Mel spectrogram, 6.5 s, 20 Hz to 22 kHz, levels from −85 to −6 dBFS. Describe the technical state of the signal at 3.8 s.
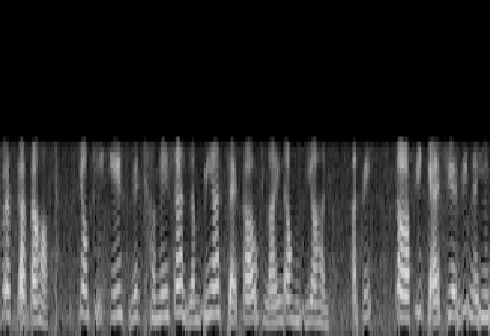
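At 3.8 s the speech is carried through a Codec 2 vocoder, which affects the whole clip rather than just this moment. Instead of keeping the waveform, the decoder rebuilds the speech from sine waves driven by pitch, voicing, energy and a coarse spectral envelope. The damage is heavy: the speech sounds robotic and buzzy, nothing is present above 3.8 kHz, and the room noise about 22 dB below the speech is smeared along with it. The degree of degradation fits a 2.4 kbit/s mode.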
